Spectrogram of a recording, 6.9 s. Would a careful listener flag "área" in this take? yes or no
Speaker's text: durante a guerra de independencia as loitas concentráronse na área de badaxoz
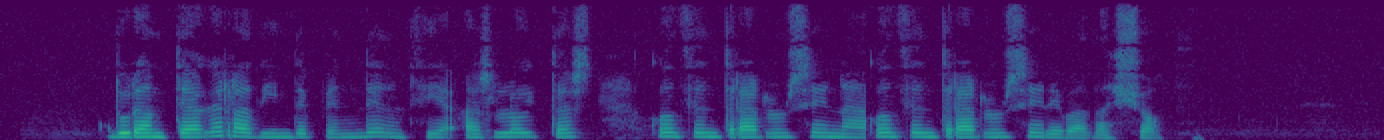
yes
